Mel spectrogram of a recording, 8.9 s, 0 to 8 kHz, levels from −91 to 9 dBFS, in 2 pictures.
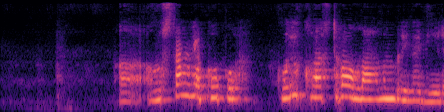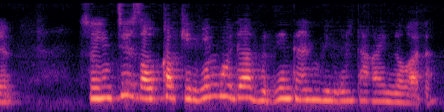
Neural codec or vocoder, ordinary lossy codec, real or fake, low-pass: codec, 16 kHz, 1.1 kbps, Voila-Tokenizer; none; fake; none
